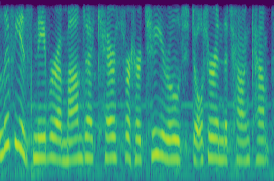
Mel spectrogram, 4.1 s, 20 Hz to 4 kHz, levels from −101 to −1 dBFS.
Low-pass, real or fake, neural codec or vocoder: 3.6 kHz; fake; codec, 16 kHz in and 24 kHz out, 1 kbps, XY-Tokenizer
